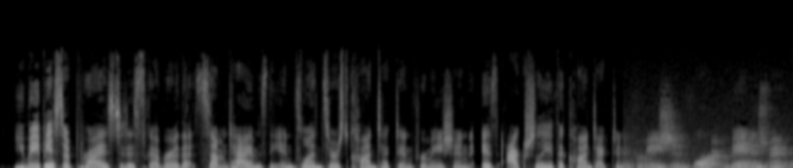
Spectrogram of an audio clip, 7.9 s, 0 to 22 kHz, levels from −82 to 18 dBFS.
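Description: From 6.24 s to the end, the speech abruptly turns roomy, hollow and bass-light, with room noise audible beneath it, likely a switch to a distant microphone.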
